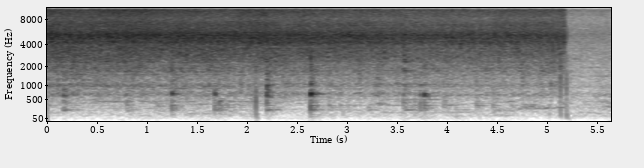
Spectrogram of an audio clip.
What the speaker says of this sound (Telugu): సన్నగా తరుగుతున్న ఉల్లిపాయ వేసుకోండి. ఉల్లిపాయ బాగా ఎర్రగా వేగాలండి.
